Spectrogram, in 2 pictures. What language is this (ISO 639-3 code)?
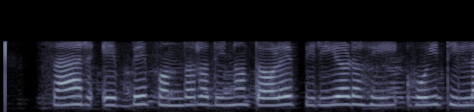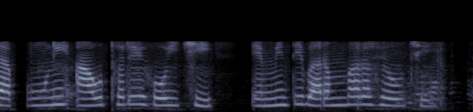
ori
